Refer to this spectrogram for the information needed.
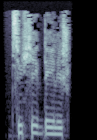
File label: "psychedelisch", German; adjectives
